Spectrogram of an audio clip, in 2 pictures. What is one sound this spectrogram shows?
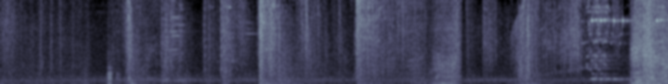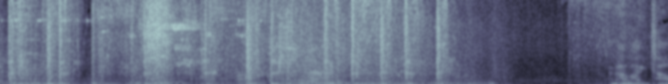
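Video game combat effects crash and burst.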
